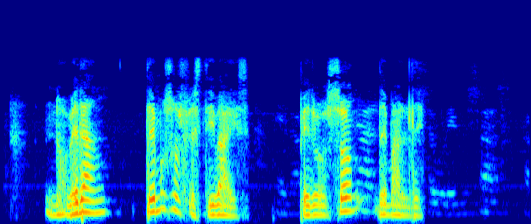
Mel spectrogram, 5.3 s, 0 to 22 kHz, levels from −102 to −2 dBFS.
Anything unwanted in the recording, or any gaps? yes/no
no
